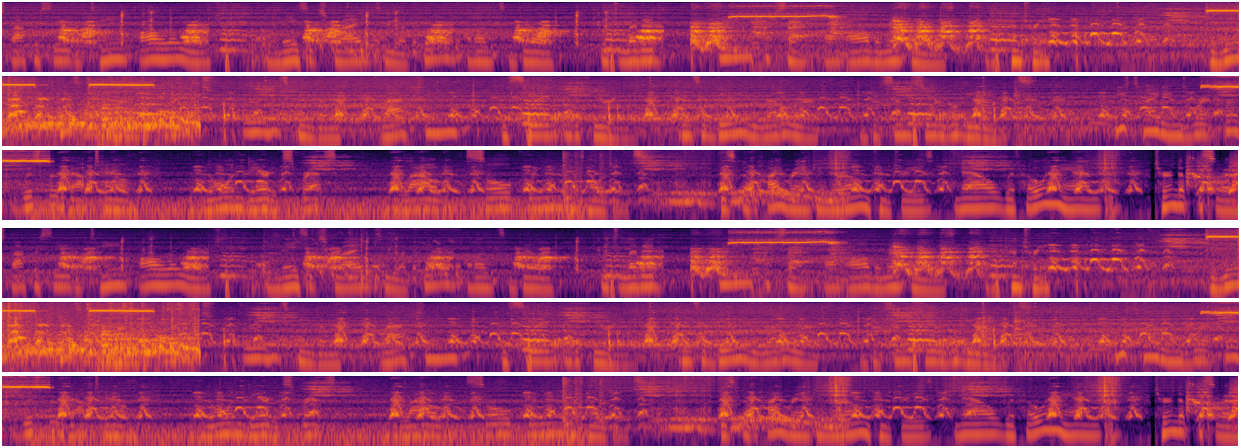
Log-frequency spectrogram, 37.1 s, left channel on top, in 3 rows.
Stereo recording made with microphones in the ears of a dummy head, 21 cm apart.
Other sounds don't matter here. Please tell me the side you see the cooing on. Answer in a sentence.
You can hear the cooing on the right.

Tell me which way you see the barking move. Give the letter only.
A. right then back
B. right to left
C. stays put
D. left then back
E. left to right
E.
